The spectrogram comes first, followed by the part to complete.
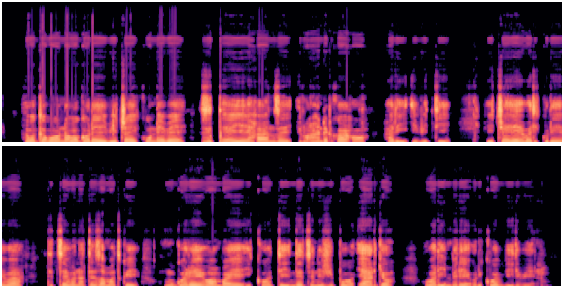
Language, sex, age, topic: Kinyarwanda, female, 36-49, government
